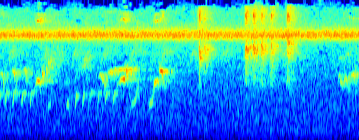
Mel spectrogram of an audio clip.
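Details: Young white-rumped shama singing wild in forest, opening with a quick stuttered trill and short whistled slurs, then pausing while a loud shrill insect chorus carries on.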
